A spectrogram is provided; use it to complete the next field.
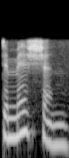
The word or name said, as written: demission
